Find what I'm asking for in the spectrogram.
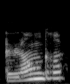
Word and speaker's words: Langres: Et je précise, je prononce bien Langres, parce que quand je le dis rapidement, les gens croient Londres. Ils disent « Ah, oh, génial !» Alors, Langres, ce n'est pas tout à fait Londres, mais ça a été génial.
